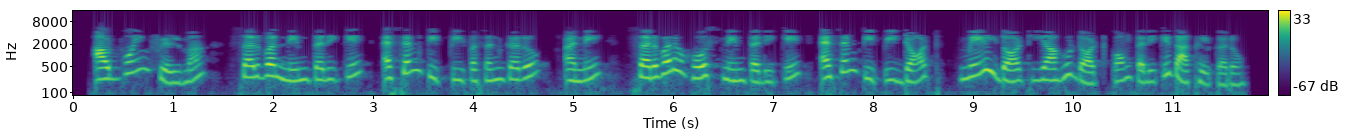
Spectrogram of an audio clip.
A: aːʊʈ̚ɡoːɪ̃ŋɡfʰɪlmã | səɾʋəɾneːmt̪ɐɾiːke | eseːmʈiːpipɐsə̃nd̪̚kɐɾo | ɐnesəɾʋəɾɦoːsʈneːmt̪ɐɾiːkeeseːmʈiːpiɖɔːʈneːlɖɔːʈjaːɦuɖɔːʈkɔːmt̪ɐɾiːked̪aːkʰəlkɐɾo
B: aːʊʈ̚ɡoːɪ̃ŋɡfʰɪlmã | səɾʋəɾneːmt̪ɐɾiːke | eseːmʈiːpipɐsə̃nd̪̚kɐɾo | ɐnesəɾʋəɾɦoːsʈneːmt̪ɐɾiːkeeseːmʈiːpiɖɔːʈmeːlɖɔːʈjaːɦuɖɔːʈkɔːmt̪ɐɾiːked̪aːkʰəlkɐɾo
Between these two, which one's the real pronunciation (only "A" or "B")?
B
